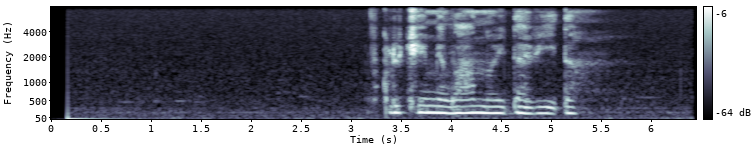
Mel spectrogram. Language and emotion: Russian, sad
